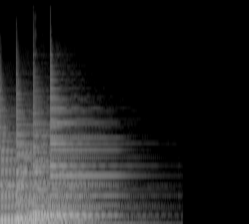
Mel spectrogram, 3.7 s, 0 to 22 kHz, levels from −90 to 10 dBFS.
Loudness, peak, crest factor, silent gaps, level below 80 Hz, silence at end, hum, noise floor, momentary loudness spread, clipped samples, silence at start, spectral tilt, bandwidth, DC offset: -27 LUFS; -10 dBFS; 18 dB; none; -38 dBFS; 1.9 s; none; -65 dBFS; 19 LU; under 0.1%; 0 s; -7 dB/octave; 13 kHz; under 0.1%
